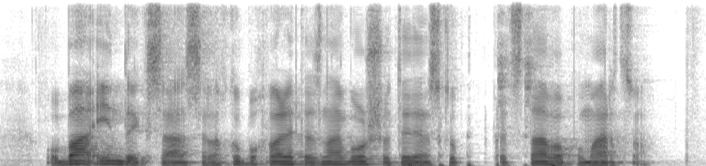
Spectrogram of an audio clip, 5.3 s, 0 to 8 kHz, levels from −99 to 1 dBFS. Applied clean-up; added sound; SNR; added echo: neural mask model RNNoise.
